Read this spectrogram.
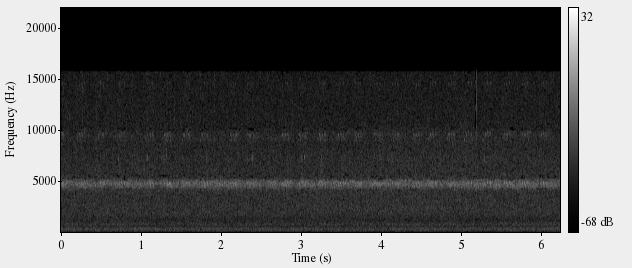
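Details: Meadow grasshoppers on a flowering prairie give a continuous thin, high-pitched trill without pauses, over a broad soft hiss of outdoor background noise.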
